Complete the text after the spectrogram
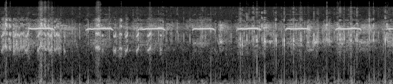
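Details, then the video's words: Swiftlet lure call for drawing swiftlets: continuous high, scratchy chattering with short flat whistled notes repeated about twice a second, giving a pulsing rhythm over the twitter. "Suara Panggil Walet Bangkit 18"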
